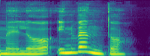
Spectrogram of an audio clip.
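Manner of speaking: normal talking voice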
